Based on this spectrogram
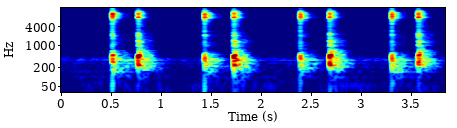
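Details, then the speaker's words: Electromechanical relay powered from a 12 V DC adapter during a bench test; crisp paired clicks about once a second in a quiet room show the contacts switching, passing the second of three tests. Normal relay switching click. "Guys, do you hear the switch? This is good."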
